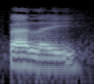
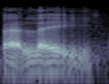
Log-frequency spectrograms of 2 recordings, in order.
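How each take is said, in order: First: The stress is on the first syllable. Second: The stress is on the second syllable. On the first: "the stress is on the first syllable" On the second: "the opposite"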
